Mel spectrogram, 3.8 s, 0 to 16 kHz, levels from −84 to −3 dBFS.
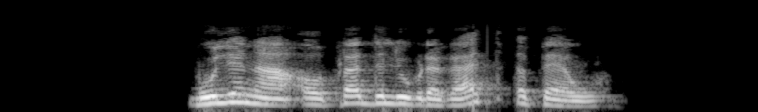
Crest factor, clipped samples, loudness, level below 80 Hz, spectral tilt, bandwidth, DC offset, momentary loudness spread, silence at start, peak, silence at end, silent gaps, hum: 18 dB; under 0.1%; -18 LUFS; -58 dBFS; -8 dB/octave; 6.8 kHz; under 0.1%; 9 LU; 0.95 s; -2 dBFS; 0.75 s; none; none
